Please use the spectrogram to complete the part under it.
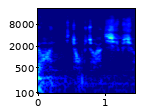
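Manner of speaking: quiet, soft, hushed whisper. Speaker shows how a church usher seats a newcomer, in a soft, quiet voice. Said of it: "조용하게".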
